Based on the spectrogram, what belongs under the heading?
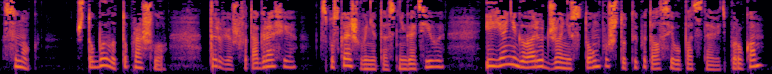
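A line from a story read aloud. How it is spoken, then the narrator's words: Soft, heavy Oklahoma accent. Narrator (Russian): Бас мягко, акцентируя свой оклахомский акцент, сказал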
